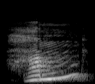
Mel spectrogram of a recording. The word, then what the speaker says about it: ham: for the day it's hum okay so spelt h a m like ham but pronounced hum okay so guys have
